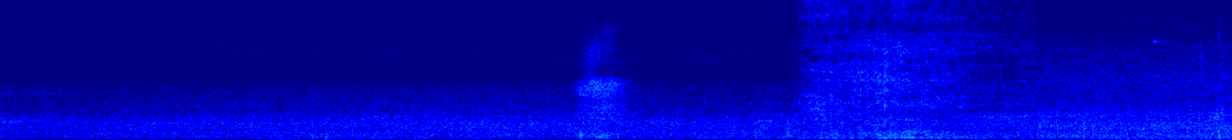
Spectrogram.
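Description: Mountain bike tyres starting to roll on a dirt trail over a steady hiss of outdoor noise, with a short high squeak about three seconds in.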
